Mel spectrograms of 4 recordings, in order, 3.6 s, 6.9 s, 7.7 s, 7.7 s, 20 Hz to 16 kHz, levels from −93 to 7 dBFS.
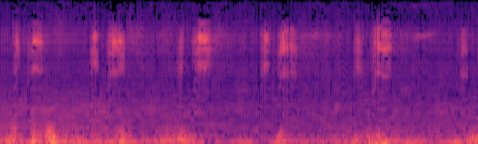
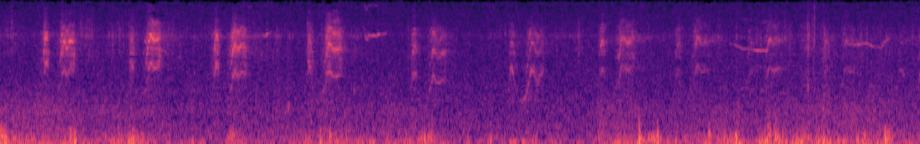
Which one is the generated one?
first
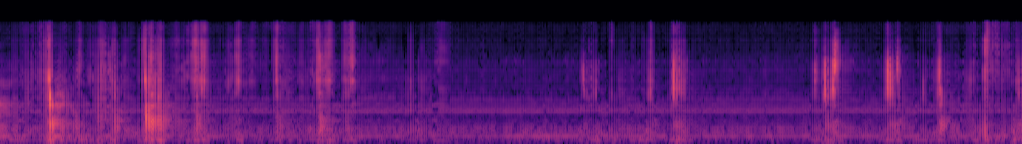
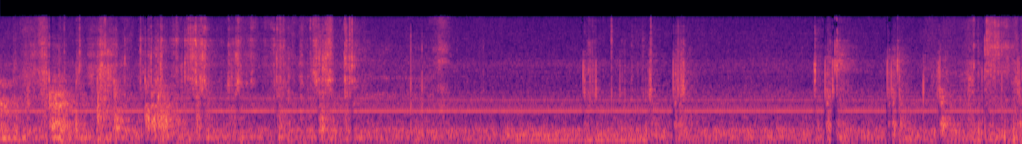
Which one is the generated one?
first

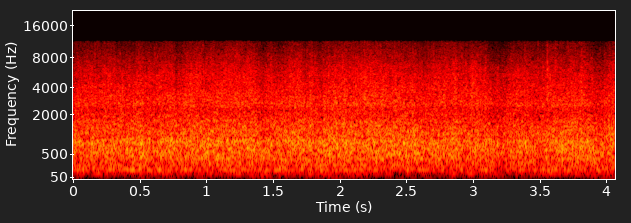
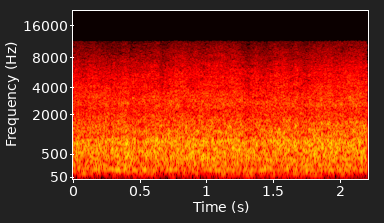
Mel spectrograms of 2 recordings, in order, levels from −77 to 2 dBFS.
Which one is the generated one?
second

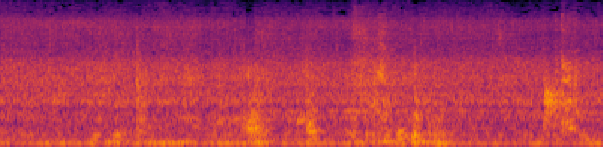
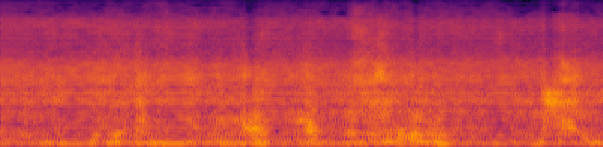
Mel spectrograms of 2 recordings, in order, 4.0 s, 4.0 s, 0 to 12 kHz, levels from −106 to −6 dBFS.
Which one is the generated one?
second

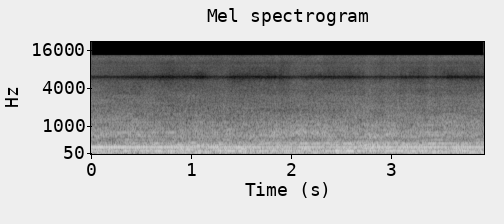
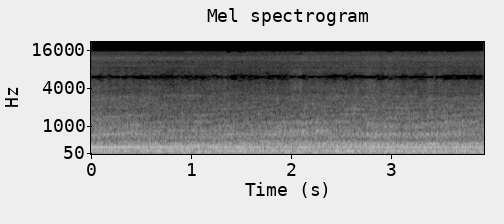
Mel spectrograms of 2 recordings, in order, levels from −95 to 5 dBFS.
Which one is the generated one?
first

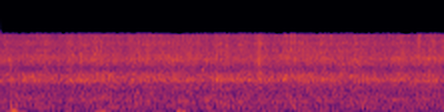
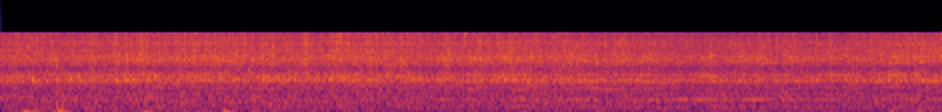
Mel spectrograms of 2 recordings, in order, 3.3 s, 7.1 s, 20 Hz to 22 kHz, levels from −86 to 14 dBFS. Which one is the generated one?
first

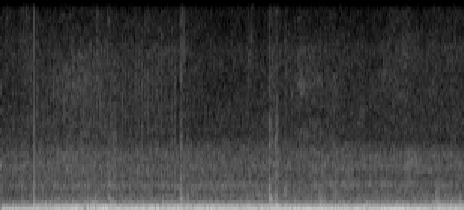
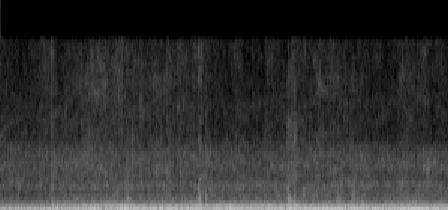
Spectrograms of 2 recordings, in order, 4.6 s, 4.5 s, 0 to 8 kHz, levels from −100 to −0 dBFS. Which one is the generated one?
second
